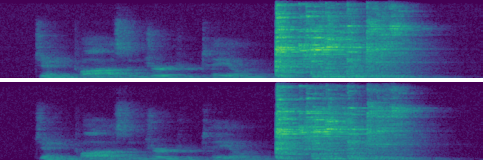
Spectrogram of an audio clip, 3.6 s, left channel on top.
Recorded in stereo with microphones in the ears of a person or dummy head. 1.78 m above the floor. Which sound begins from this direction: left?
Breaking glass, at 2.1 s.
